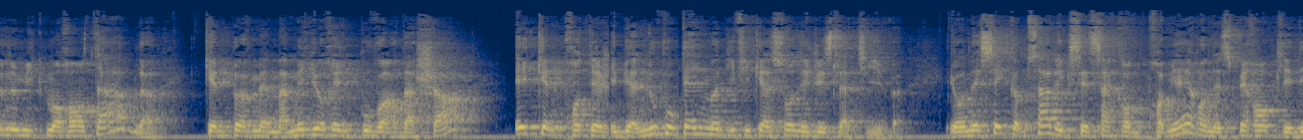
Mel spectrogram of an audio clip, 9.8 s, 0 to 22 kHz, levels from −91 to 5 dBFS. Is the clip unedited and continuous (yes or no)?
no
